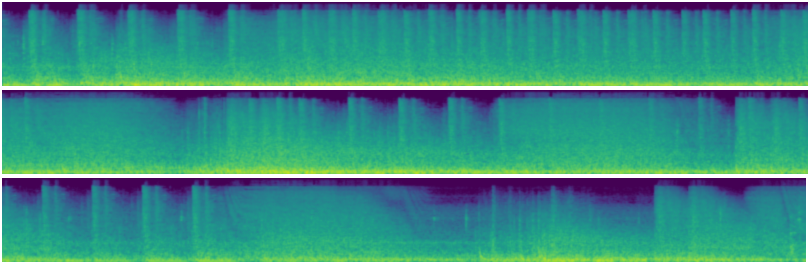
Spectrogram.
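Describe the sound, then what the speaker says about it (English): Torpedoes and heavy weapons fire at a fortress in the Drone Wars video game, a dense roar of overlapping booms and rumbling blasts that rolls on continuously, loud and close, with brief gaps. "firing as many torpedoes as it can to just finish off this fortress here"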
